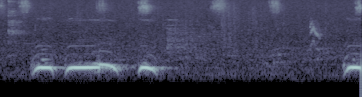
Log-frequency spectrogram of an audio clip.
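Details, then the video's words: Eurasian collared dove (Streptopelia decaocto) giving its soft three-note coo, short, long, short, low and hollow, repeating after a two-second pause; faint twittering far behind. "The sound of the Collared Dove"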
